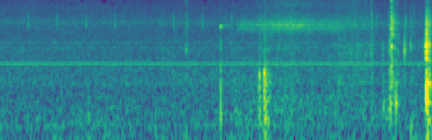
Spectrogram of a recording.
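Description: Near silence: room tone with a faint steady high whine and a few faint ticks about two seconds in.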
